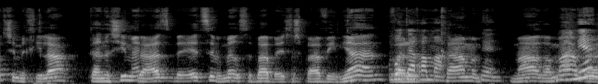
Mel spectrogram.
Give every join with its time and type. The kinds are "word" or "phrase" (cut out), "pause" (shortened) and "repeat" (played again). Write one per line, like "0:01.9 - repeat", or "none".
0:01.4 - word
0:02.2 - word
0:02.9 - word
0:03.9 - word
0:04.8 - word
